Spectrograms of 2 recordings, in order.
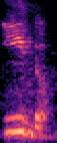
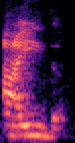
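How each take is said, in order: First: It is said in an American English accent. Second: It is said in a British English accent. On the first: "And in American English, you say either" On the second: "in British English, we pronounce it as either"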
